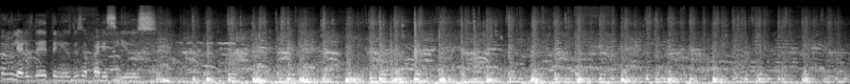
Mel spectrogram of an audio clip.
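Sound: crowd of demonstrators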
